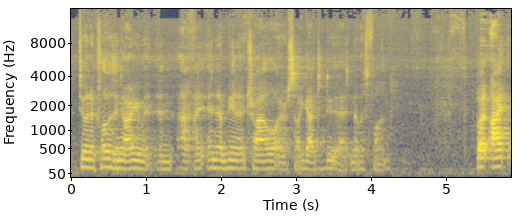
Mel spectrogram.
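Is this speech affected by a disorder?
Yes: Parkinson's disease; Parkinson's onset age 41, about 12 years' history, first tremoring hand and no arm swing after thumb surgery, left foot dystonia; timed medication with alarm, exercise beyond comfort zone; says some words are hard or tough to say.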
